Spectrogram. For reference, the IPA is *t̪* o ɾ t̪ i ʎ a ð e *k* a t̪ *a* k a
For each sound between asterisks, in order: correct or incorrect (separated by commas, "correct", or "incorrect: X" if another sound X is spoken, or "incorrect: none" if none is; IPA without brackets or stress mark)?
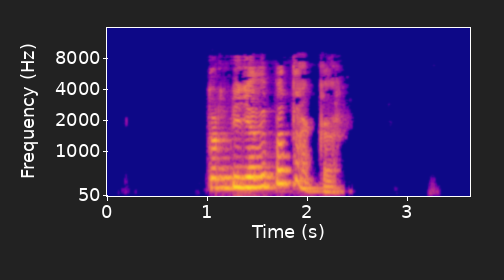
correct, incorrect: p, correct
